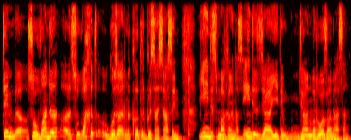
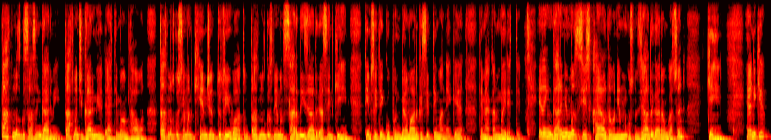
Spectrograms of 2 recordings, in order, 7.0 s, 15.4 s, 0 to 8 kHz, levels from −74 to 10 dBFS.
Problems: background sounds at intervals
